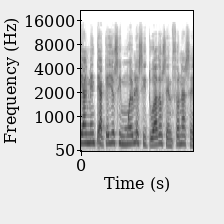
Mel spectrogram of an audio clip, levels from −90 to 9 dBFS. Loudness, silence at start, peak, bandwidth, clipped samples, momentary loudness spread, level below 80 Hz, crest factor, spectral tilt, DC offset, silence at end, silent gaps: -24 LUFS; 0 s; -4 dBFS; 15 kHz; under 0.1%; 6 LU; -72 dBFS; 20 dB; -3 dB/octave; under 0.1%; 0 s; none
